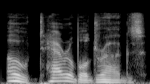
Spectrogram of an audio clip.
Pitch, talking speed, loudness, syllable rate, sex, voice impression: 120 Hz, 120 wpm, -16 LUFS, 3.9 syllables/s, male, very masculine, middle-aged, thick, very tensed, powerful, very bright, slightly soft, very clear, slightly muffled, very fluent, raspy, cool, intellectual, very refreshing, sincere, slightly calm, slightly mature, very friendly, very reassuring, very unique, slightly elegant, very wild, slightly sweet, very lively, slightly strict, intense, slightly sharp, light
